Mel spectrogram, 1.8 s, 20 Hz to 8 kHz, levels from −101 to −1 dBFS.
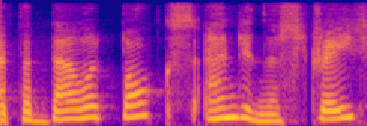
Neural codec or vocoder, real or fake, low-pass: codec, 32 kHz, 1.9 kbps, SNAC; fake; 7.2 kHz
